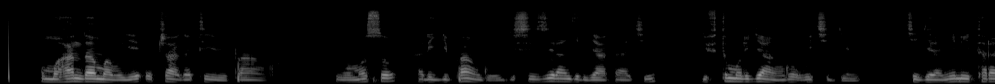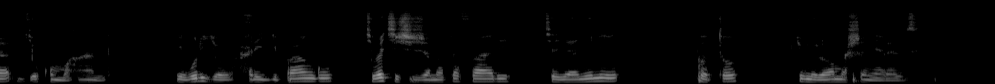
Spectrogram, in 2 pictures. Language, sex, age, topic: Kinyarwanda, male, 25-35, government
